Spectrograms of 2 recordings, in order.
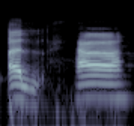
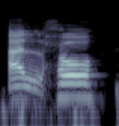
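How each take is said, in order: First: The vowel is light and open, like a. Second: The vowel is heavy and rounded, like o. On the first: The speaker calls it right. "harus alha, buka mulut" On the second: The speaker calls it wrong. "itu tebal"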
